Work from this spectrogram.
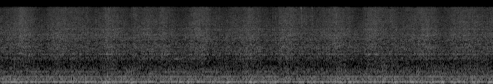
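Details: DuraBULL rotary tumbler with steel shot: constant loud hissing rattle with gentle rolling pulse; normal operation but extremely noisy.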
